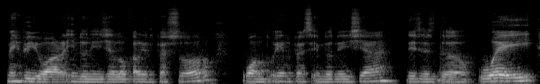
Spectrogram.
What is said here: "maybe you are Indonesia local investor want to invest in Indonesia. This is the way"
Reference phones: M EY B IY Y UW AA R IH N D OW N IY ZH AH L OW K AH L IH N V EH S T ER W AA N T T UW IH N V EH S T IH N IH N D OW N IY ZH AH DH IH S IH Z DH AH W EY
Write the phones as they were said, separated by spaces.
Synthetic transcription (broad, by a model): M EY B IY Y UW AA R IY N D OW N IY S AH L OW K AH L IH N F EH S T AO W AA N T T UW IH N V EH S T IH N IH N D OW N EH S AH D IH S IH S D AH W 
